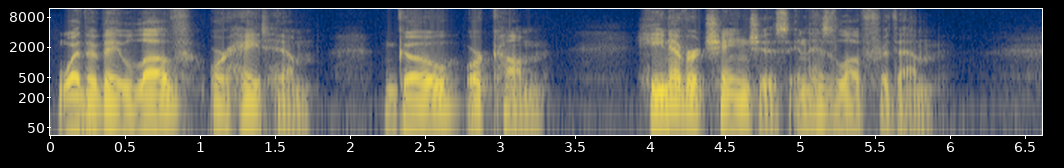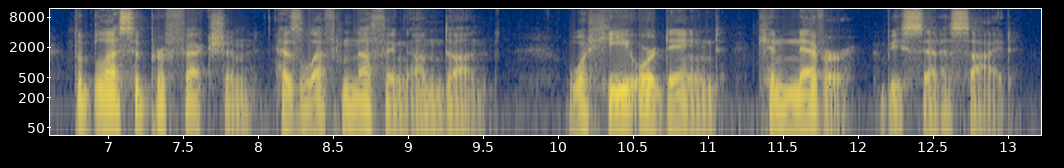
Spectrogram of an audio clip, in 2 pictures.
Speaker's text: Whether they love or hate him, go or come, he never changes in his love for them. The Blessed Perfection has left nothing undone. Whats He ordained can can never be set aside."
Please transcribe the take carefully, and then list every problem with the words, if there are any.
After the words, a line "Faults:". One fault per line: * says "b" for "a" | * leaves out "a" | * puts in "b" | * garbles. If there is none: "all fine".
Whether they love or hate him, go or come, he never changes in his love for them. The Blessed Perfection has left nothing undone. What He ordained can never be set aside."
Faults:
* says "What" for "Whats"
* leaves out "can"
